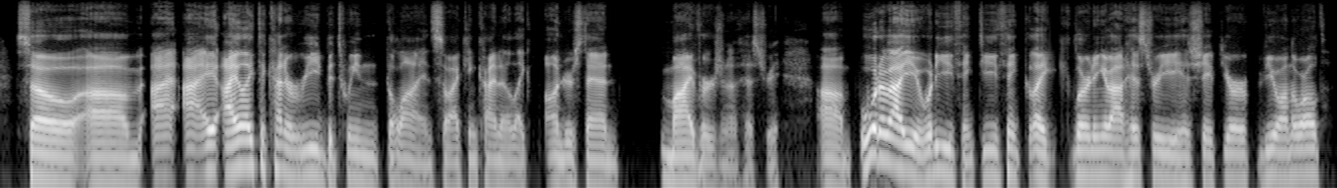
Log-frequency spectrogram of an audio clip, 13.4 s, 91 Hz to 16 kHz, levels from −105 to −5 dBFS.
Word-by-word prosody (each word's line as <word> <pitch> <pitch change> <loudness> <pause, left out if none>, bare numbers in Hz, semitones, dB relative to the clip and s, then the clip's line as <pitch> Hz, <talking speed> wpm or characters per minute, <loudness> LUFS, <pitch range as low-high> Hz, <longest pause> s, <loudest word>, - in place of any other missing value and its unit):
so, 115 -3 +4
um, 105 -1 0
I 130 +1 +1
I 135 +3 +3
I 145 +2 +8
like 170 -1 +3
to - - -7
kinda 150 -5 -2
read 125 0 -5
between 115 -2 -9
the - - -7
lines 90 -5 -8
so 95 - -8
I 95 - -5
can 100 - -14
kinda, 100 -3 -5
like, 95 0 -11 0.2
understand 100 -3 -6 0.4
my 110 -1 +3
version 95 -4 -10
of 75 0 -16
history, - - -17 0.4
um, 100 -2 -2
what 235 -2 +6
about 185 -6 +9
you, 130 -6 +1
what 130 - 0
do 145 - -3
you 135 -3 -3
think, 100 -3 -12
do 125 - -11
you 130 -1 -6
think, 130 -1 -8
like, 110 -3 0
learning 125 -1 0
about 120 -2 +2
history 120 -1 -5
has 105 -2 -9
shaped 115 -2 -9
your 120 -1 -4
view 125 +2 -4
on 120 - -3
the 125 - -3
world? 130 -1 -1
115 Hz, 195 wpm, -24 LUFS, 105-130 Hz, 0.4 s, about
